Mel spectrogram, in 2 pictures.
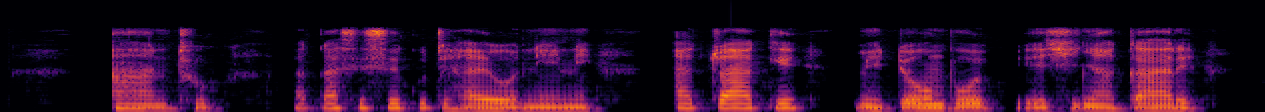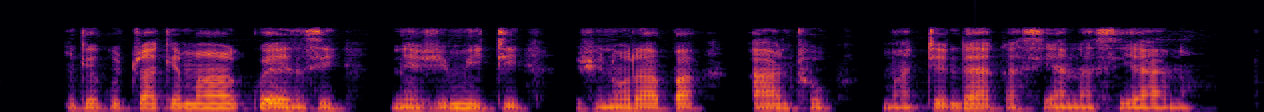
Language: Ndau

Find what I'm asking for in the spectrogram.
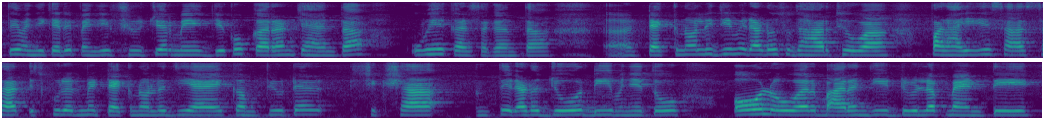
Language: Sindhi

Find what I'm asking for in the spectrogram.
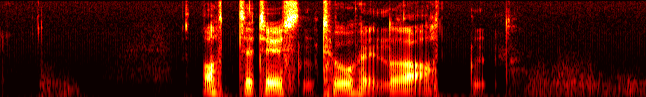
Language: Norwegian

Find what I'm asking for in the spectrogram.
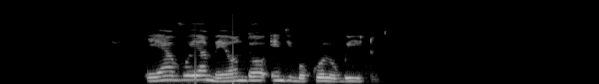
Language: Batanga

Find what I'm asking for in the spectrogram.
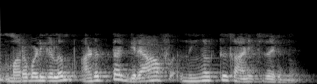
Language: Malayalam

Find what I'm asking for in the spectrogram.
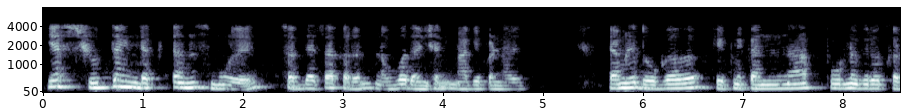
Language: Marathi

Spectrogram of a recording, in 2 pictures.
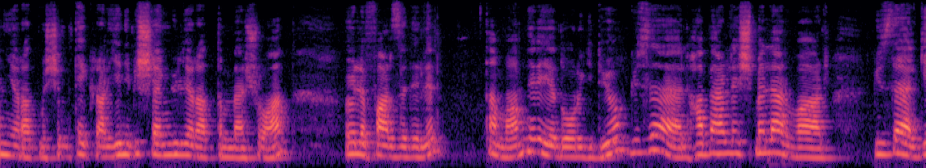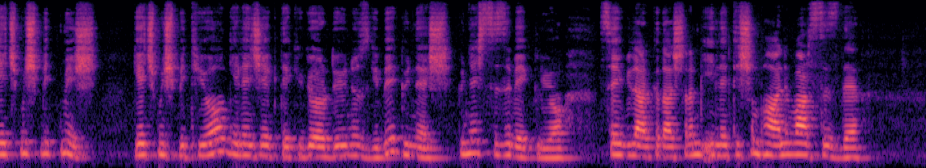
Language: Turkish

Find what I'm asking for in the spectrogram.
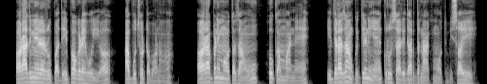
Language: Mahasu Pahari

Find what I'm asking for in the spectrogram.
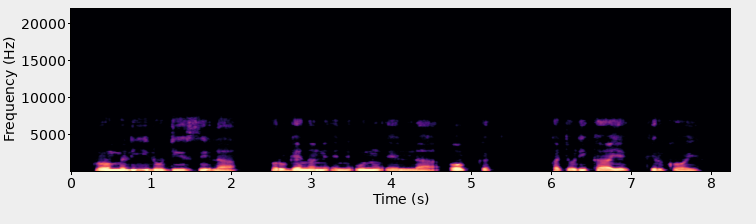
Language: Esperanto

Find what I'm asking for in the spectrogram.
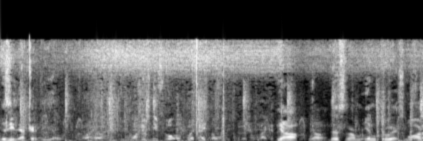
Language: Dutch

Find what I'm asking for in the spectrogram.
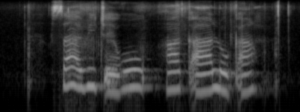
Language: Northern Sotho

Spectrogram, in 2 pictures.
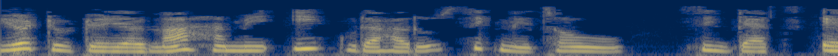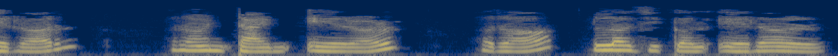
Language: Nepali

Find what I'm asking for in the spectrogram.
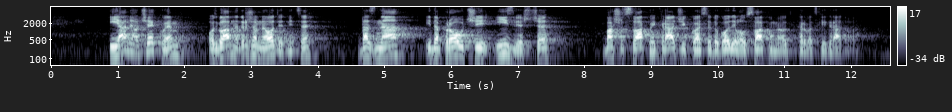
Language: Croatian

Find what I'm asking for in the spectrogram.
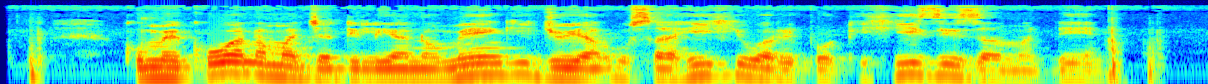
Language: Swahili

